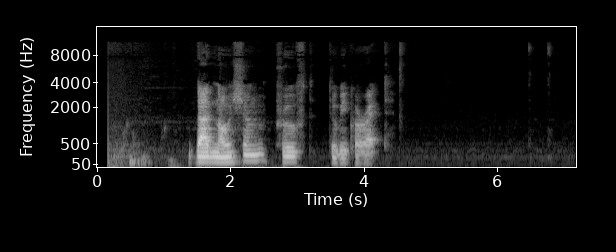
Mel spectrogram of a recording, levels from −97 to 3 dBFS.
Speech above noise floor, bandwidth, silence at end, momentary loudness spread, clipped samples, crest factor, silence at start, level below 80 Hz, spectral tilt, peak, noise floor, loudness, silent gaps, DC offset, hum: 51 dB; 11 kHz; 3 s; 26 LU; under 0.1%; 26 dB; 0.5 s; -52 dBFS; -8 dB/octave; -2 dBFS; -75 dBFS; -25 LUFS; none; under 0.1%; none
